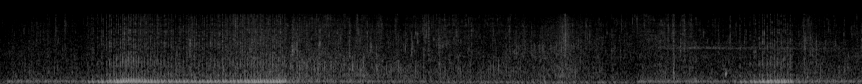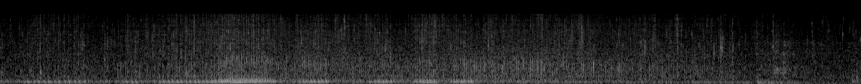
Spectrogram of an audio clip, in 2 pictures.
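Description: A motorcycle engine rumbles and revs as it rides over rough ground.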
